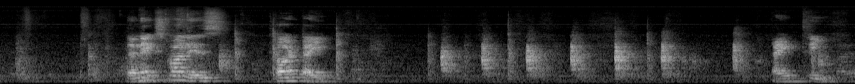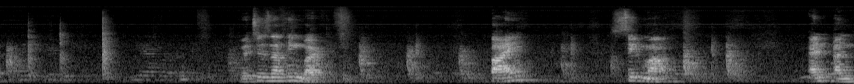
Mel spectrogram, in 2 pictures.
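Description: A man speaks calmly and clearly, as if explaining, close by.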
